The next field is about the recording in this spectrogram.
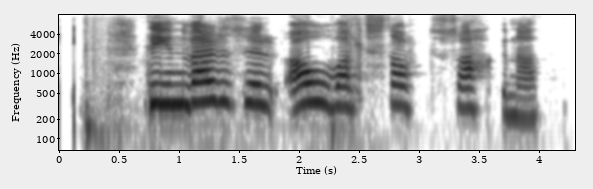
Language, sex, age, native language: Icelandic, female, 8, Icelandic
